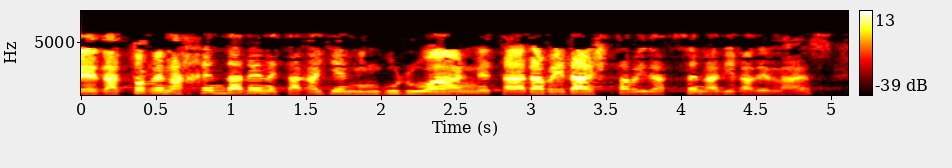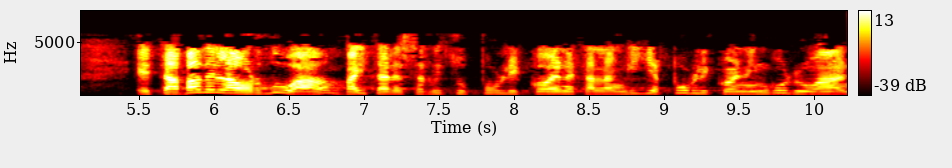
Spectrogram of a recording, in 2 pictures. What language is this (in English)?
Basque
